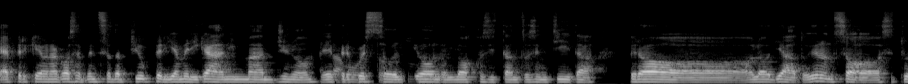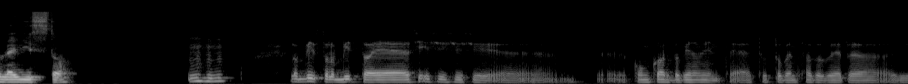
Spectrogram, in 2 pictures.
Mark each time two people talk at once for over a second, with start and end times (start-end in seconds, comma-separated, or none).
3.2-4.5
